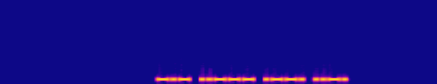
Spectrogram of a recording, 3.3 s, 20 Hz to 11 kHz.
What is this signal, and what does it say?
Morse code, heard as a keyed tone, about 46 wpm, 700 Hz. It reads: K2PF
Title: USA Call Signs - 4 Characters - 4x Character Spacing - 45wpm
